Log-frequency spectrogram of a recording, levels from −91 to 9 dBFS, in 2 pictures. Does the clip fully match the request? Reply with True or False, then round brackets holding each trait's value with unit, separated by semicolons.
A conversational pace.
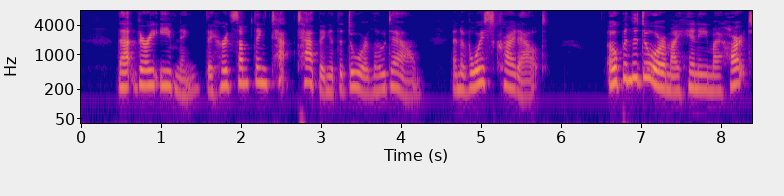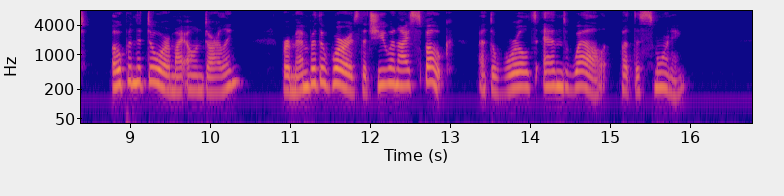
True (170 wpm)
